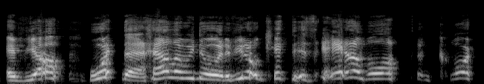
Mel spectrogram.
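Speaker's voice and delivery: high, laughing rant at the ref; a laughing, hammed-up outraged parent; mock angry parent. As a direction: fume about a dog on the court. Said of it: "I'm like".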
